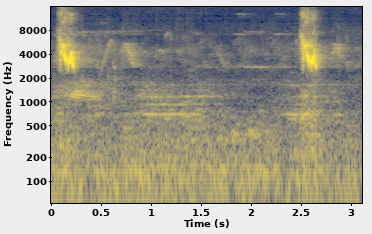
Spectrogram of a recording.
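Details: A male house sparrow gives two sharp, bright chirps about two and a half seconds apart, each brief and slightly buzzy, against a quiet background.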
